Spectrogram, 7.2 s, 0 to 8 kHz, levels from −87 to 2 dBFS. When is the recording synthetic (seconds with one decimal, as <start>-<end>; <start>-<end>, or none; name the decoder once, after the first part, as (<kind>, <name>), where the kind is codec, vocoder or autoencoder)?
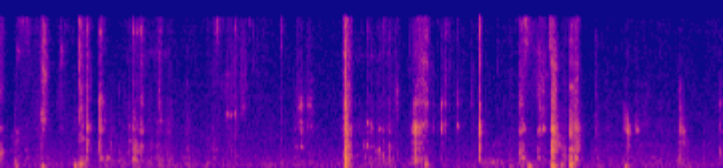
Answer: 0.0-2.7 (vocoder, BigVGAN v2); 3.4-4.2; 4.8-5.7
